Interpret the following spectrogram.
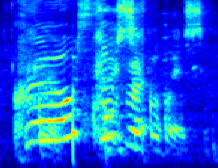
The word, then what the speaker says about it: cruciferous: Okay. That's your first syllable. Now you see what I did. Hey crew, gather around. Crew is the first syllable. Crew. Hey, crew. Cruciferous.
